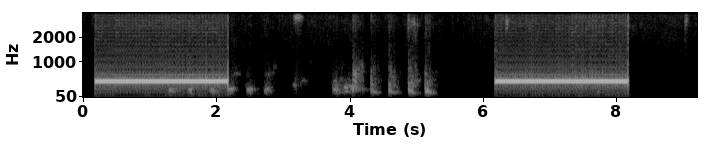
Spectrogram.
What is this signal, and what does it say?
Ringback tone (North America), 440 + 480 Hz.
